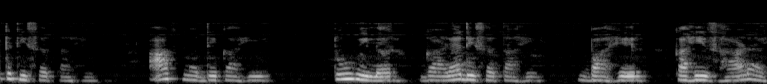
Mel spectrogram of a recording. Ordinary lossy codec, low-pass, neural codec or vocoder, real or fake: none; 7.2 kHz; none; real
